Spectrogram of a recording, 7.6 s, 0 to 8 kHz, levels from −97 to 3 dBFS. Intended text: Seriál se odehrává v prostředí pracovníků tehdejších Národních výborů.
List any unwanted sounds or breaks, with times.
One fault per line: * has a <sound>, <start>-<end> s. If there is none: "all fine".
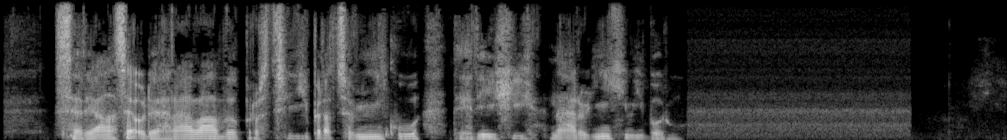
all fine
